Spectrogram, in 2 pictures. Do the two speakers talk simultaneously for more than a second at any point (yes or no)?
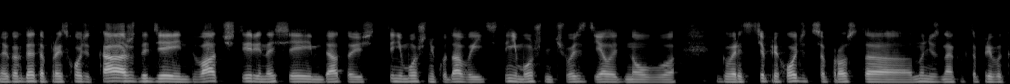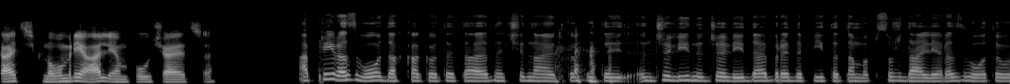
no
